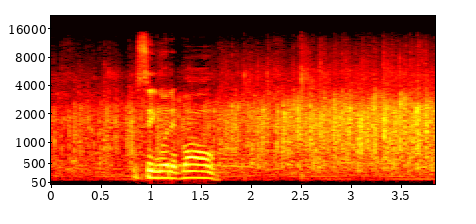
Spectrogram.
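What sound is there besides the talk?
audience applause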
